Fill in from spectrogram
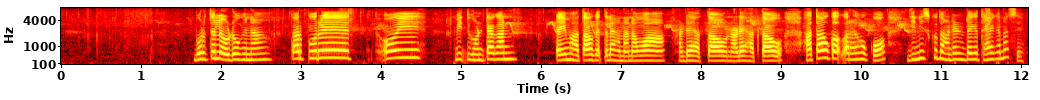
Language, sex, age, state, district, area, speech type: Santali, female, 18-30, West Bengal, Jhargram, rural, spontaneous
